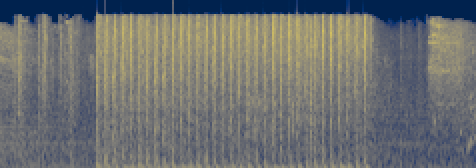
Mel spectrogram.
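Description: Rapid game sound effects rattle loudly in quick bursts.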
